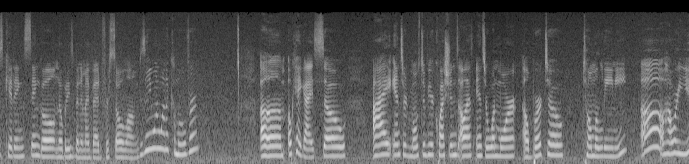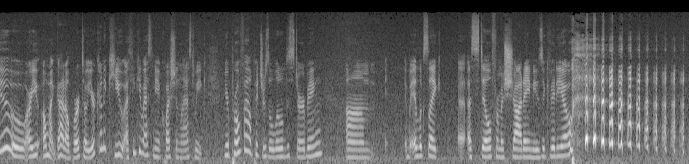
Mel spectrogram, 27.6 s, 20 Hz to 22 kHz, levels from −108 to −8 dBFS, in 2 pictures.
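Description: No technical faults are audible.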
